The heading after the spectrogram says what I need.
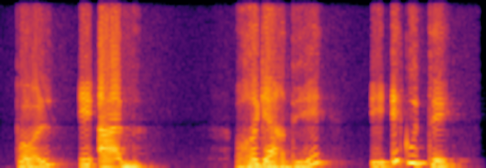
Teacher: There is never any linking after ET, meaning and a following vowel sound.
